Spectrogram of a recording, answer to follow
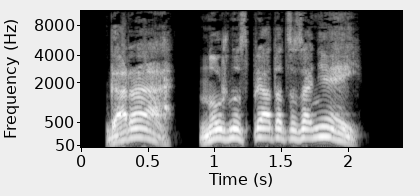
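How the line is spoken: Shouting. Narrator (Russian): закричал я, хотя в хранилище орать не требовалось

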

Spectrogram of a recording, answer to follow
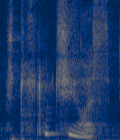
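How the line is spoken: Whispering in ear. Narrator (Russian): шепнула она на ухо белке

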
